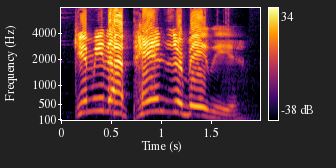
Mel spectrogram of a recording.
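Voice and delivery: high-pitched yelling. Speaker yells a line the neighbors hear all day, screaming. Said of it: "They just hear me all day screaming".

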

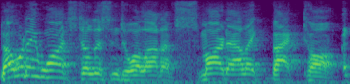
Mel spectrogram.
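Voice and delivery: very high, heated, angry screaming. Arguing with someone who keeps talking back: screaming in an argument. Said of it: "Can't you just tell me about it without screaming at each other?".

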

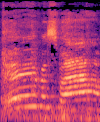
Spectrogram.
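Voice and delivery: called out voice.

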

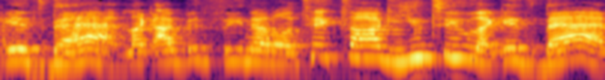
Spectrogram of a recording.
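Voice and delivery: ordinary talk, nothing marked

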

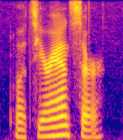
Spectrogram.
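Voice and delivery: plain

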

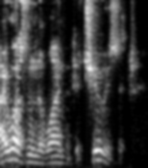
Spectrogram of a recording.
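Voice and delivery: plain reading voice

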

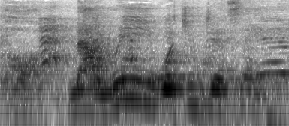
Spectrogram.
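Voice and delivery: hushed whisper. Speaker addresses loud boasters, acting out a reply to them, whispering. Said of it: "I'm going to whisper to you and say".

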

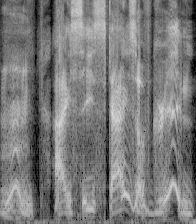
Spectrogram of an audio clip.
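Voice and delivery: very slow, drawn-out, creaky voice. Imitating how a voice in a clip sounds: Yoda voice. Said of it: "too much like Yoda".

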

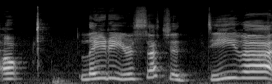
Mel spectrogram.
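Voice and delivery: slow, drawn-out, admiring diva tone, acted out. Showing how diva is said as praise: imitating a complimentary diva remark. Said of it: "I say it in a compliment way".

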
